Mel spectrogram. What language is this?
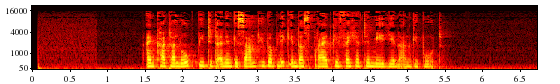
German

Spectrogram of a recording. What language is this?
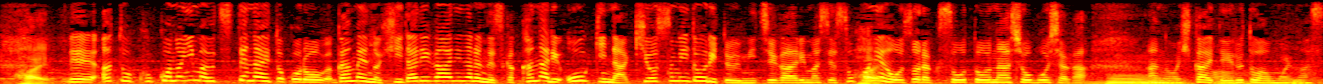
Japanese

